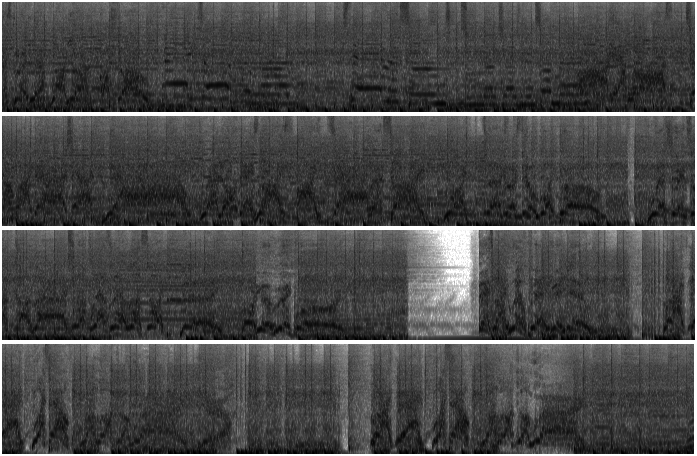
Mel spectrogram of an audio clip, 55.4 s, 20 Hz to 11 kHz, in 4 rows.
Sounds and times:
Music: 0.0s - 55.4s.

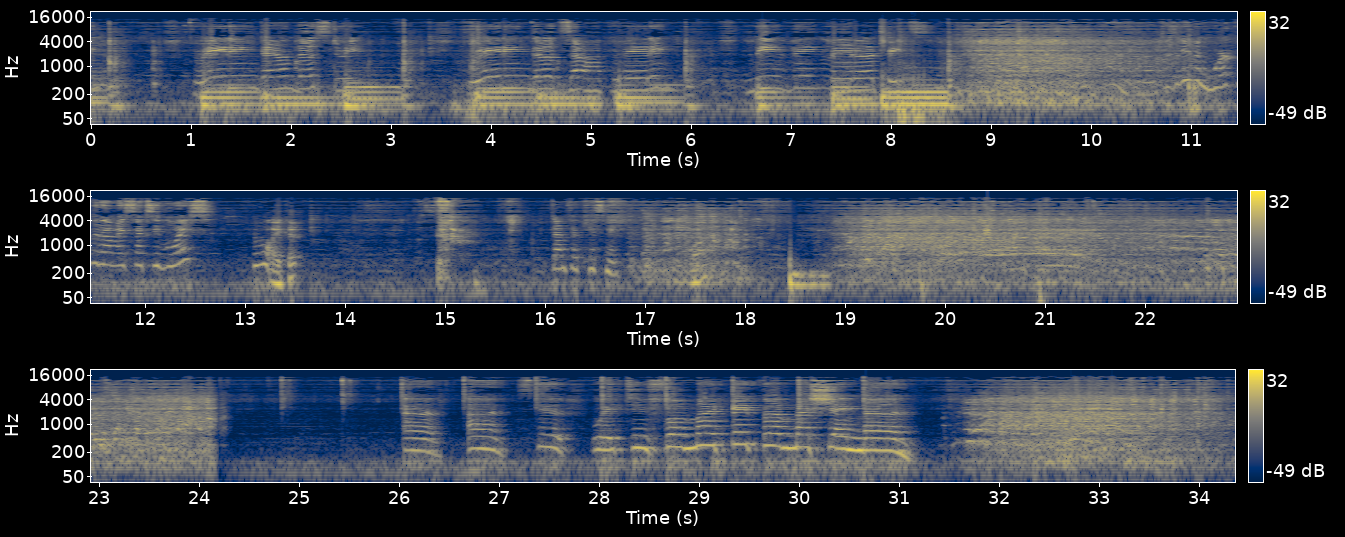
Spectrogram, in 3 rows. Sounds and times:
Music: 0.0s - 8.7s
Inside, large room or hall: 0.0s - 11.0s, 16.7s - 25.9s, 30.0s - 34.3s.

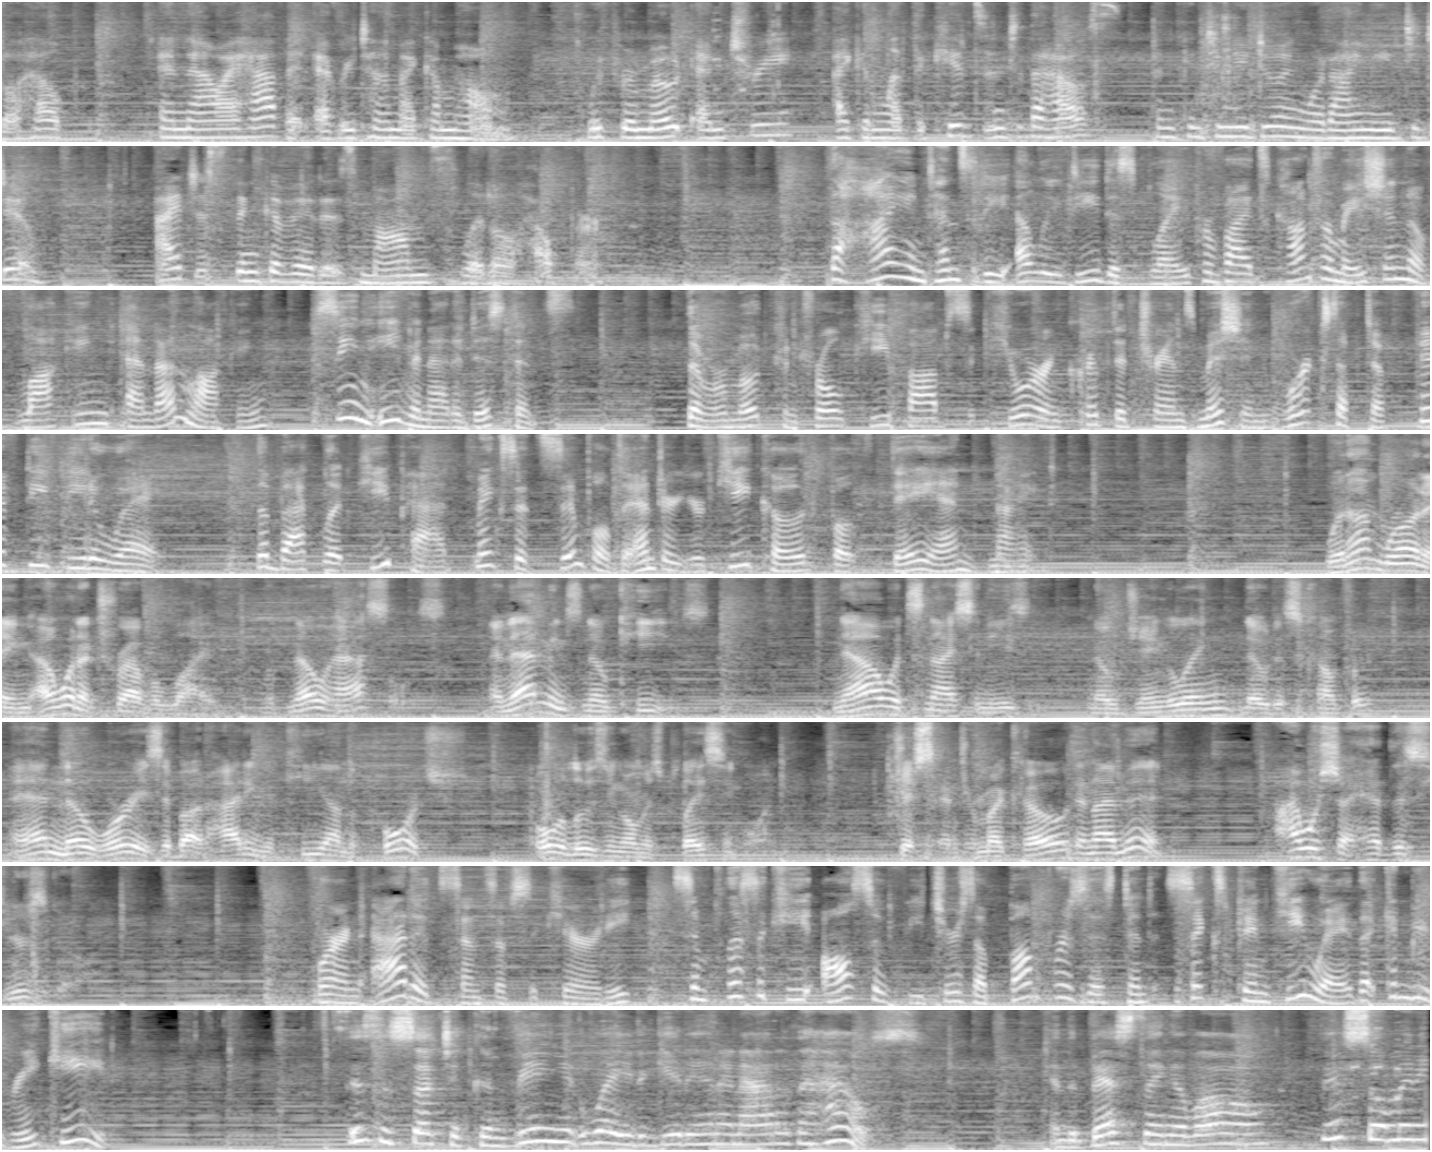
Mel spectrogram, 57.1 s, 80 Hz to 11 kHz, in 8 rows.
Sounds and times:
Music: 0.0s - 57.1s.

